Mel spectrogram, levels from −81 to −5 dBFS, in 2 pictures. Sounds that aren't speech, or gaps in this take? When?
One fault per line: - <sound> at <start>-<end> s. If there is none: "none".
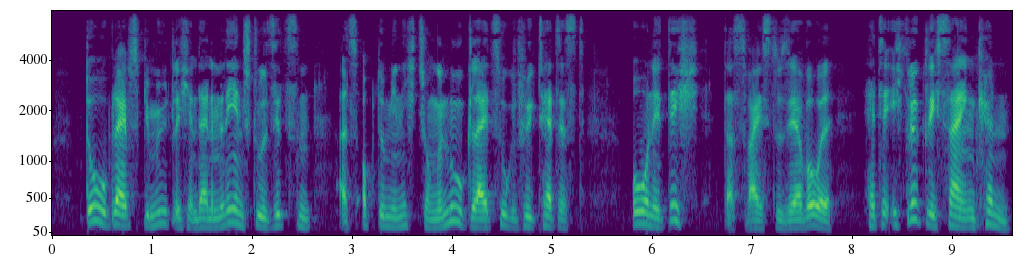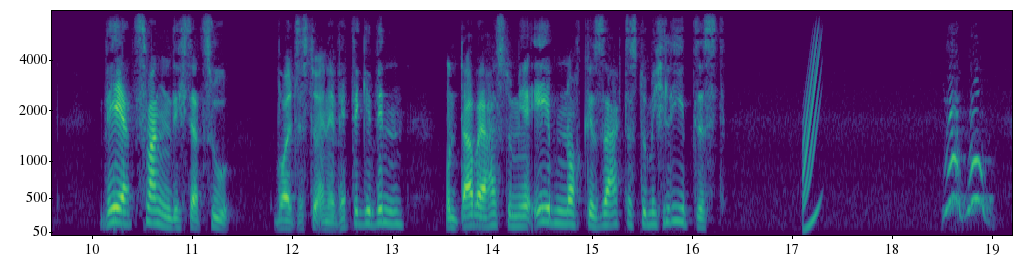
- chirp at 17.1-17.3 s
- bark at 18.5-19.0 s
